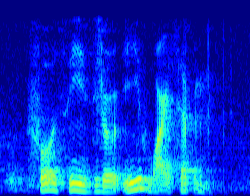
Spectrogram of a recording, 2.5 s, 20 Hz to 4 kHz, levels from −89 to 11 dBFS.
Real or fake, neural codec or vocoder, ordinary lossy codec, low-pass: real; none; none; 3.6 kHz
